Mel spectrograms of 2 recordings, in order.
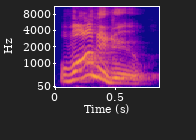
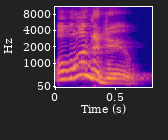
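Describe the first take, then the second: First: The words are weakened and run together. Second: The words are weakened and run together.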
